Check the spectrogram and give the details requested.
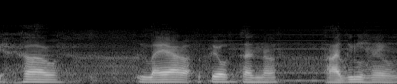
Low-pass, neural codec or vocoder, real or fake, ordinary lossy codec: none; codec, 16 kHz, 0.5 kbps, FunCodec, trained on LibriTTS, 25 frames a second; fake; none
